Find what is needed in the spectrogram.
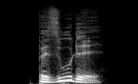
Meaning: inflection of besudeln: 1. first-person singular present 2. singular imperative
- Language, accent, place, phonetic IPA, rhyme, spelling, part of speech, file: German, Germany, Berlin, [bəˈzuːdl̩], -uːdl̩, besudel, verb, De-besudel.ogg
